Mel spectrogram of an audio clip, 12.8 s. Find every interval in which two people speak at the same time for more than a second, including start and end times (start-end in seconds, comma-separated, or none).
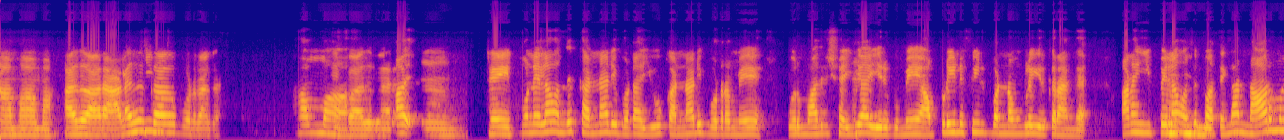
none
